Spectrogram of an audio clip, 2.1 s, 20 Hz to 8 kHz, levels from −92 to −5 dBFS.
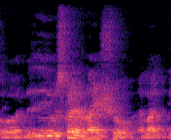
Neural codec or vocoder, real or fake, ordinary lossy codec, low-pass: none; real; none; none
